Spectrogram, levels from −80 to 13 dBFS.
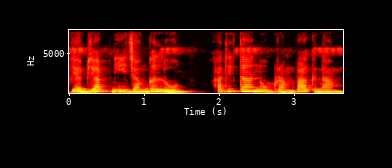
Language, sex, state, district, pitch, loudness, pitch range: Garo, female, Meghalaya, West Garo Hills, 205 Hz, -15 LUFS, 195-230 Hz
